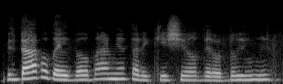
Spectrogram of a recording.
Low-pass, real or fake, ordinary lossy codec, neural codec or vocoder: 10.8 kHz; fake; none; codec, 16 kHz in and 24 kHz out, 0.6 kbps, FocalCodec, streaming, 2048 codes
